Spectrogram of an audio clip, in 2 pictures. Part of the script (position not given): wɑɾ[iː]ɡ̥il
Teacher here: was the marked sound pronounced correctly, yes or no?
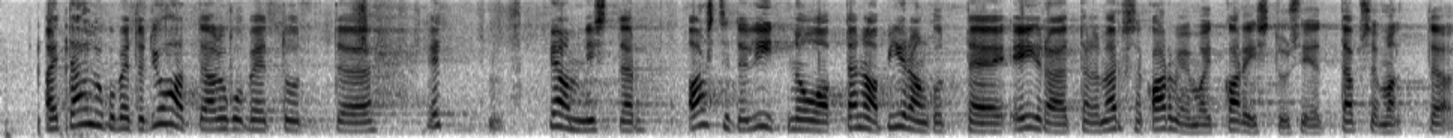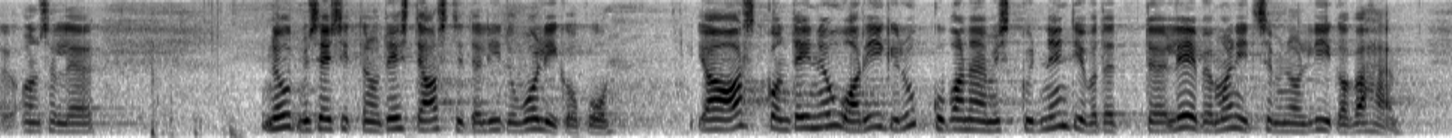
yes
